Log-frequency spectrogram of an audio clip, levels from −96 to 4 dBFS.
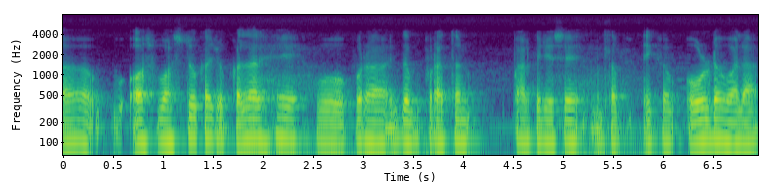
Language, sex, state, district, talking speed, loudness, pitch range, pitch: Hindi, male, Uttar Pradesh, Jyotiba Phule Nagar, 130 wpm, -18 LUFS, 100-110 Hz, 105 Hz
